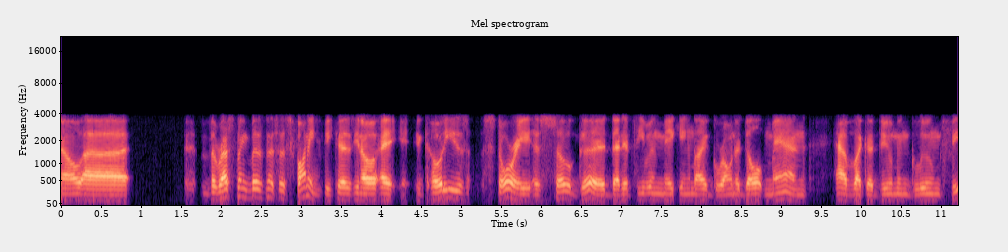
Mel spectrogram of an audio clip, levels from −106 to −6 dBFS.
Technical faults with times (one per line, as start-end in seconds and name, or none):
0.00-11.21 G.729 codec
